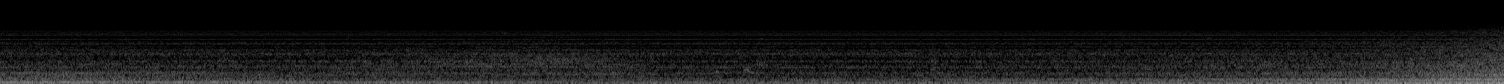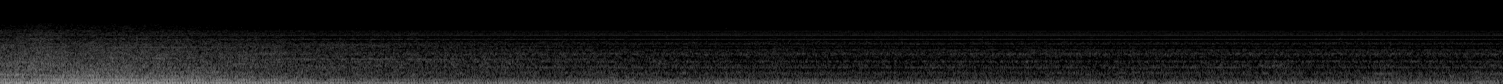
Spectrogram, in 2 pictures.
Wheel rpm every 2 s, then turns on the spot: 0, 0, 0, 0, 0, 0, 0, 0, 0, 0, 0, 0, 0, 0, 0.
none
